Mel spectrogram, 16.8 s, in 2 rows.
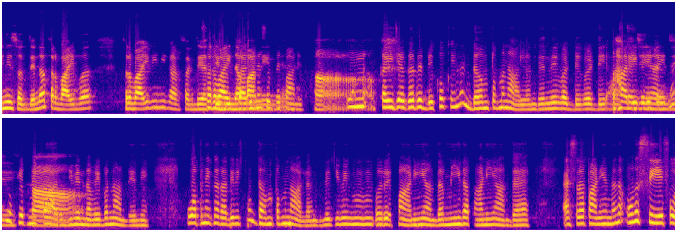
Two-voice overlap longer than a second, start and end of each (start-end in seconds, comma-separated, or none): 7.7-9.5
